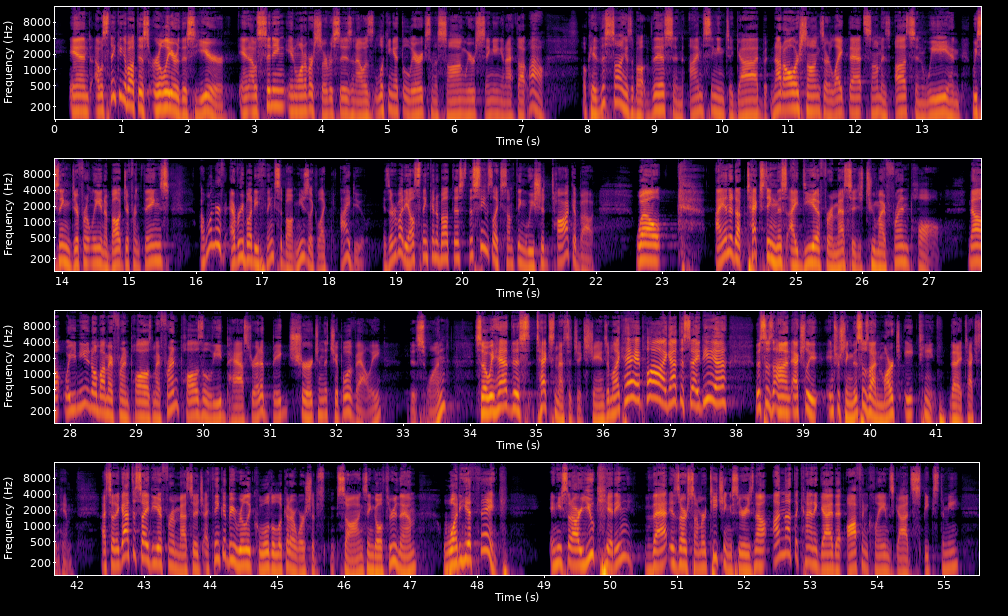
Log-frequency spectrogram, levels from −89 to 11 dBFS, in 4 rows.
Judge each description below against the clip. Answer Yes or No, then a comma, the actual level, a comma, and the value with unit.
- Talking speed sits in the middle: No, fast, 235 wpm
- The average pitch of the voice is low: No, medium, 155 Hz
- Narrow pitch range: No, wide, 5.6 semitones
